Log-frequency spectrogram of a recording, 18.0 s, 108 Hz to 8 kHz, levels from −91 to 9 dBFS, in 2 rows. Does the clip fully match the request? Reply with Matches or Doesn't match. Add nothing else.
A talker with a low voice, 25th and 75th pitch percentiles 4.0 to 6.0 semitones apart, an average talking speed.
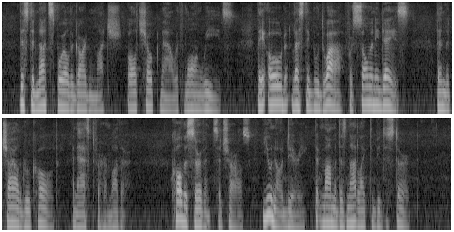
Matches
